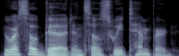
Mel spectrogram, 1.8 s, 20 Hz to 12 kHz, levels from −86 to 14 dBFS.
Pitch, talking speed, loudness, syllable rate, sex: 120 Hz, 265 wpm, -18 LUFS, 6.7 syllables/s, male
